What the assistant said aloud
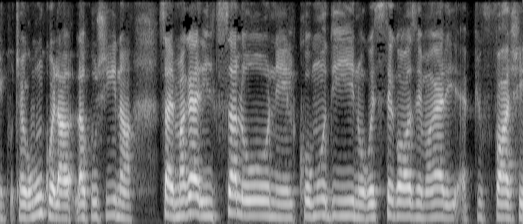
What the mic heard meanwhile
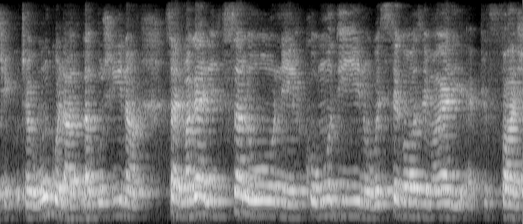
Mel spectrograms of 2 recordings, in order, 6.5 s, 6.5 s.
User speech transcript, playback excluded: none

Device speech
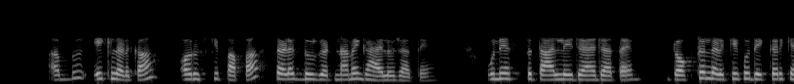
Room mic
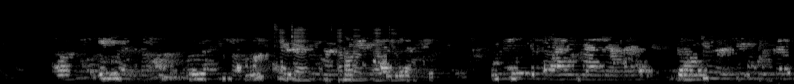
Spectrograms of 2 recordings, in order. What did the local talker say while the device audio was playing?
ठीक है अब मैं बताती हूँ

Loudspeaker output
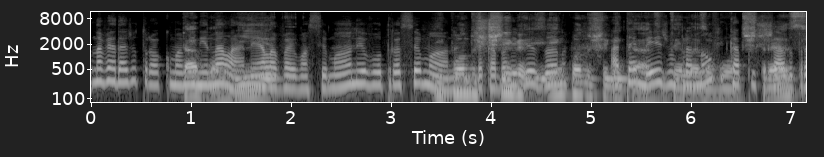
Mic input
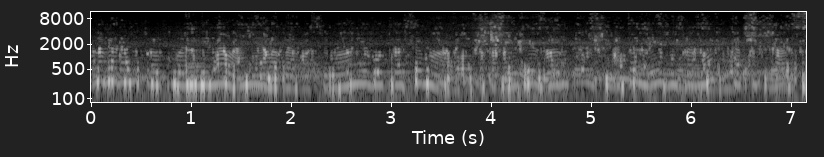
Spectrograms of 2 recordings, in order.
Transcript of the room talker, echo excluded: none

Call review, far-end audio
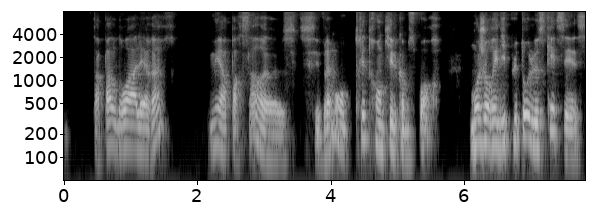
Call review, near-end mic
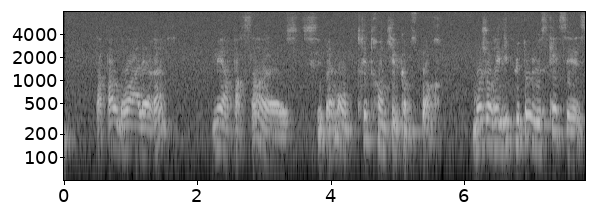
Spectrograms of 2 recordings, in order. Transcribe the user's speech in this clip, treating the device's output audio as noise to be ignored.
none

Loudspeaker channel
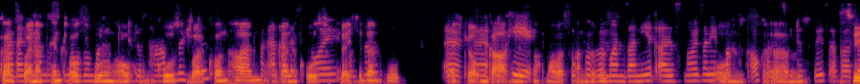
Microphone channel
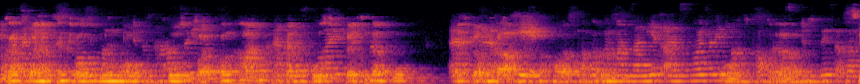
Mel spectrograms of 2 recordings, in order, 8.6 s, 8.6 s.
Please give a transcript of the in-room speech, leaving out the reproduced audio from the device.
none

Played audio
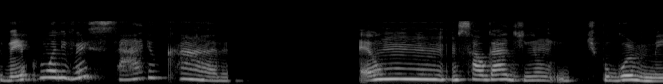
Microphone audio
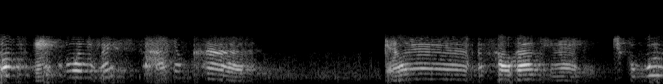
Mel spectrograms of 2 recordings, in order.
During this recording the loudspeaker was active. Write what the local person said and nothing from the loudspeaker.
none

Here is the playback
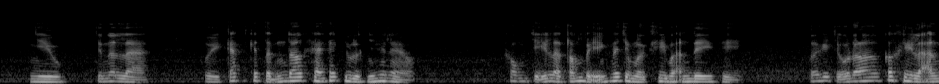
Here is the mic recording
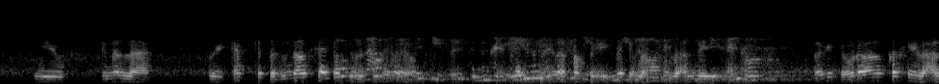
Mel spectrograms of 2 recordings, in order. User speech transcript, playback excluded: ở Vũng Tàu thì em thấy chi phí cũng rẻ với lại cái cách di chuyển bây giờ nó cũng dễ nữa

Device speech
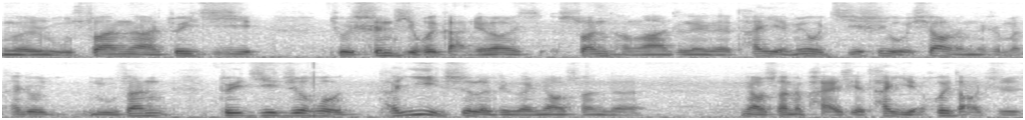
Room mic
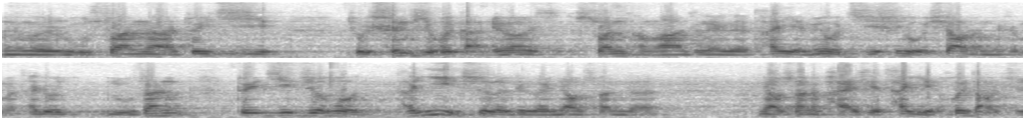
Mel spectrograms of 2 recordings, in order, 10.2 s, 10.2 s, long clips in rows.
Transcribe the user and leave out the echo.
none

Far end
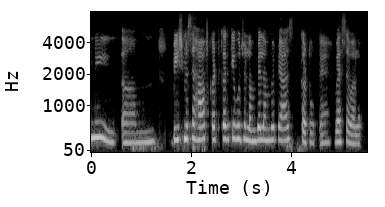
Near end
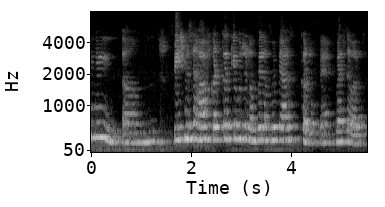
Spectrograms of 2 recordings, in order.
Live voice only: none

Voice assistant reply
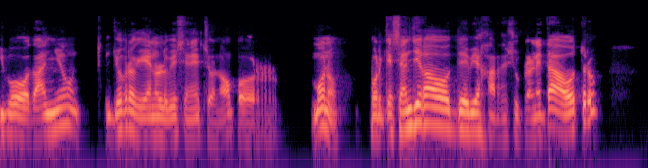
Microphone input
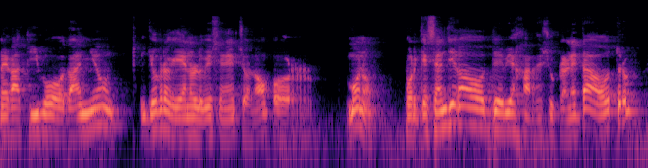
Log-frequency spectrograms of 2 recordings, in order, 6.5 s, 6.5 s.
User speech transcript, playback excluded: none

